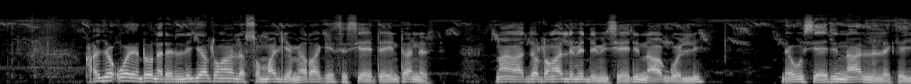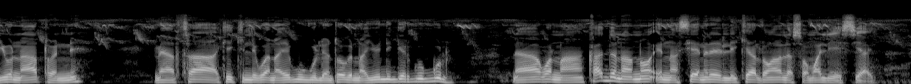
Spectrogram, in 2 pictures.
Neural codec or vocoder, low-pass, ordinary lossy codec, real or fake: none; 10.8 kHz; none; real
